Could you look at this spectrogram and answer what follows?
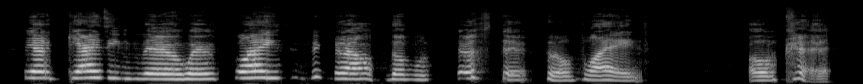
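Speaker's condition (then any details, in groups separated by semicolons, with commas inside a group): Cerebral palsy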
